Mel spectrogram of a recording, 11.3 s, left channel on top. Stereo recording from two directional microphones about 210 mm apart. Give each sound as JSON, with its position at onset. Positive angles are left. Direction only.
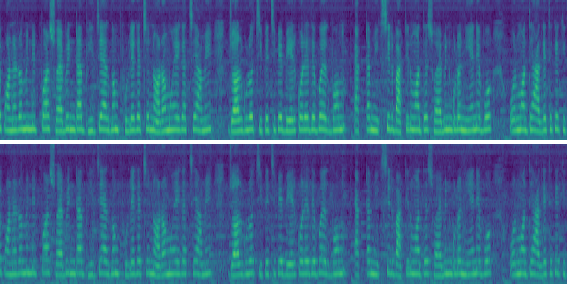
{"t": 0.1, "sound": "speech", "side_deg": 30}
